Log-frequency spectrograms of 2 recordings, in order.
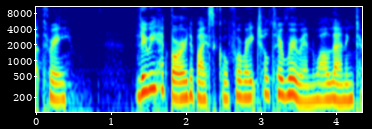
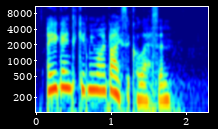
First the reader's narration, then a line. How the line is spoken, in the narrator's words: She breathed relief and asked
